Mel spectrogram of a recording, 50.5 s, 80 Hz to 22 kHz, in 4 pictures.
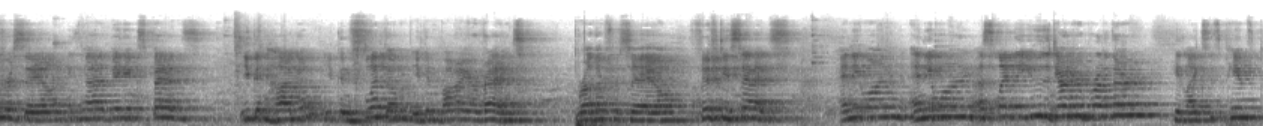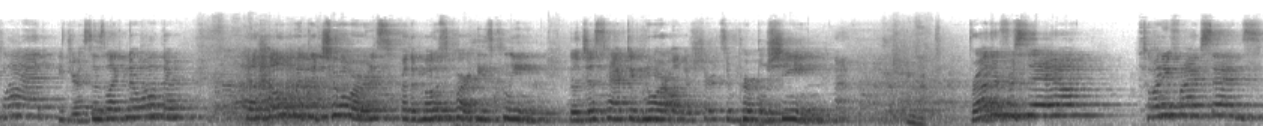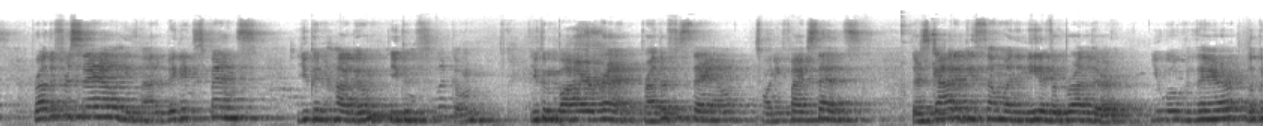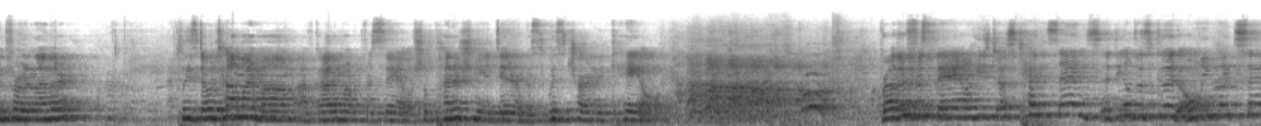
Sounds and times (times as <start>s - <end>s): Female speech, woman speaking: 0.0s - 21.0s, 22.4s - 38.8s, 39.6s - 44.6s, 46.7s - 50.5s.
